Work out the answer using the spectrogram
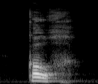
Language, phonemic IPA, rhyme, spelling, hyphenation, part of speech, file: Dutch, /koːx/, -oːx, koog, koog, noun, Nl-koog.ogg
- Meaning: alternative form of kaag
